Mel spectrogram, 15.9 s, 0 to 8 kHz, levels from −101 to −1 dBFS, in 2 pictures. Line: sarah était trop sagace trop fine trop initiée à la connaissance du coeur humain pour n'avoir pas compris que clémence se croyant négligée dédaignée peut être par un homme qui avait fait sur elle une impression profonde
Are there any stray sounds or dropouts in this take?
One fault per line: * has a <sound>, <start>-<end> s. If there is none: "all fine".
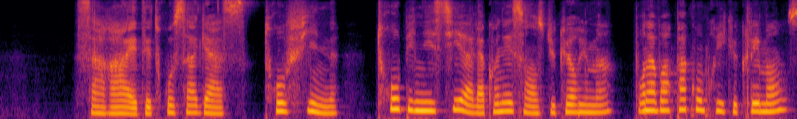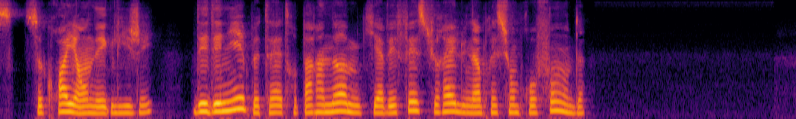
all fine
